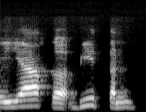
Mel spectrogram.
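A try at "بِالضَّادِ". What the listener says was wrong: Bildon, bukan bitten, bildon, dod. Do kan, wayak bildon.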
